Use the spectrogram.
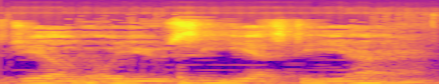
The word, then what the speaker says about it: Gloucester: the saints the main street in brunswick it's g-l-o-u-c-e-s-t-e-r yeah you pronounce that yeah gloucester yeah but that's how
